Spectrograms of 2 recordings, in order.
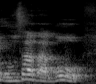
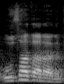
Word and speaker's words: USDA: 요거 읽는 법이 우사다고 가끔 가다가 신문이나 뉴스에요 표현이 나와요. 우사다라는 표현이. 그럼 이건 미국 걸 얘기하면 돼. 미국 기준이야.요 그룹 자체가 USDA라고 읽지 않아요, 우리는.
